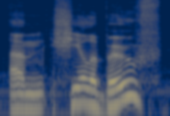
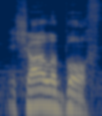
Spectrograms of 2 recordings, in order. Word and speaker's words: Shia LaBeouf: watch, Sheila, I can never remember how to pronounce his name. Sheila Booth? Shia LaBeouf? Whatever. Fucking, yeah, Charlie Buff. But yeah, I can't fathom how anyone would... Shia LaBeouf.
